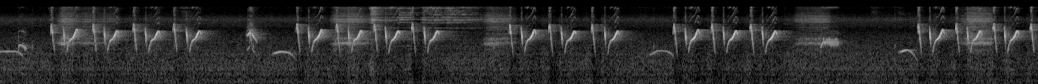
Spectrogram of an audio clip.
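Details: Bar-winged prinia (Prinia familiaris) song, used as a lure recording to get other prinias singing: fast bursts of sharp, high, ticking notes, several per second, with a softer slurred lower note between phrases.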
